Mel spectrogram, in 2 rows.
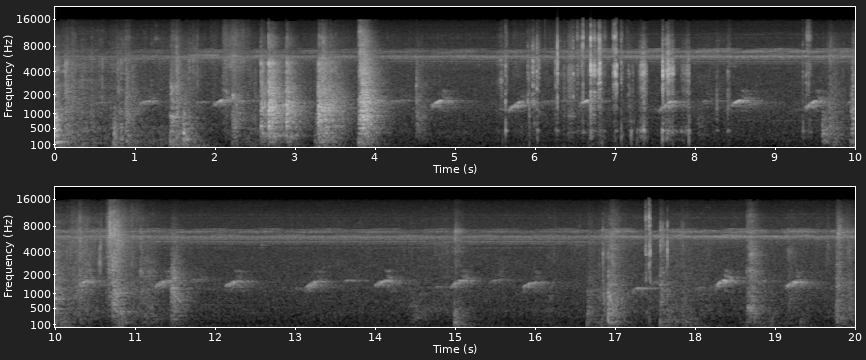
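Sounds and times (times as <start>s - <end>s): footsteps crunching on dry ground: 0.0s - 2.6s
high insect buzz: 0.0s - 20.0s.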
